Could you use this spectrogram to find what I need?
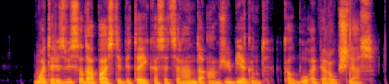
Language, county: Lithuanian, Vilnius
